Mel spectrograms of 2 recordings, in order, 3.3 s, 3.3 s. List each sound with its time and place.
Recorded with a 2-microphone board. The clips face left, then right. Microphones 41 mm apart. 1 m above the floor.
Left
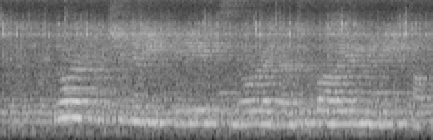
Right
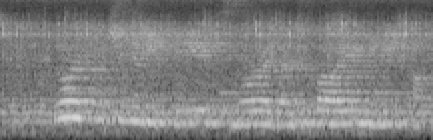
0.4 s a woman speaking: 10° right (ahead or behind), 0.6 m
